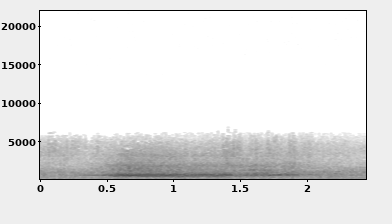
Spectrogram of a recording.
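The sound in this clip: A dramatized car turning a corner, made as a sound effect: a smooth, hissing engine-and-tire rush swells to its loudest partway through, then eases off without fading out completely.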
